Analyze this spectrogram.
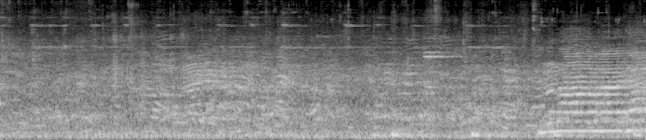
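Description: A crowd of men and women chatters in the distance outdoors.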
